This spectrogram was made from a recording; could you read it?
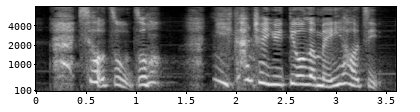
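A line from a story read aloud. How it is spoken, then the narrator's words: Anxious crying. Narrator (Chinese): 袭人等急得又哭道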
